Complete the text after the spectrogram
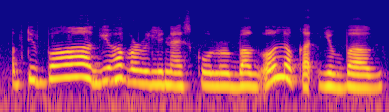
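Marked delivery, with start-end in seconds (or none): none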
